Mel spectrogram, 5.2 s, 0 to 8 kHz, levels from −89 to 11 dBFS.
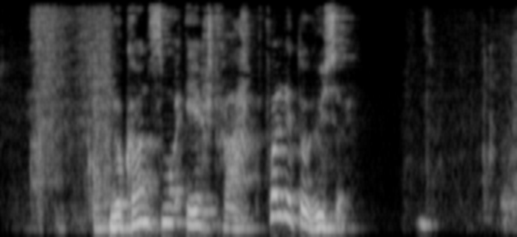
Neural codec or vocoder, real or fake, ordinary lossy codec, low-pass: codec, 16 kHz, 16 kbps, FreqCodec, smaller model; fake; Opus, 64 kbps; 7.2 kHz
